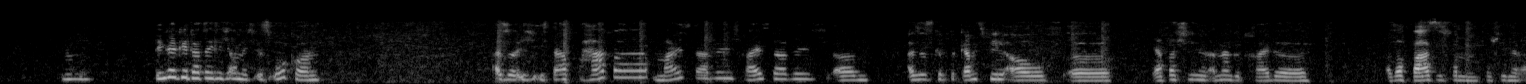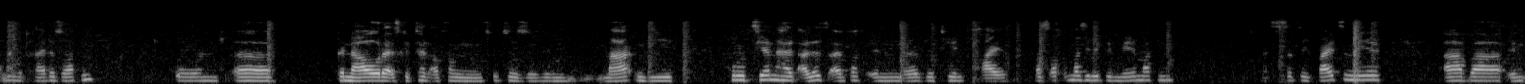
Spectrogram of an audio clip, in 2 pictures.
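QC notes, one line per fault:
throughout, noise suppressor artifacts: The room noise, which sits about 13 dB under the speech, dips between phrases and swells back under each one. The suppressor is pulling bands it judges to be steady noise down by about 17 dB frame by frame, so the residue pumps in step with the talking.
1.56–3.82 s, 4.93–12.75 s, 13.86–28.71 s and 29.7–30.51 s, speech cut by the noise suppressor: Soft consonants, word tails and quieter syllables sound swallowed or drop away. The cuts are brief in the first span, total roughly a second and a half in the second, and about three seconds in the third. The suppressor mistook low-level speech for background and turned it down with the noise, by about 12 dB, 18 dB, 17 dB and 13 dB at the deepest points.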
